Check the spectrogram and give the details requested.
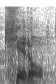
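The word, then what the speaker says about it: Kittel: There's a man named Gerard Kittle, and you can remember it because this is Kettle. His name's Kittle, and it rhymes with Skittle, okay?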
